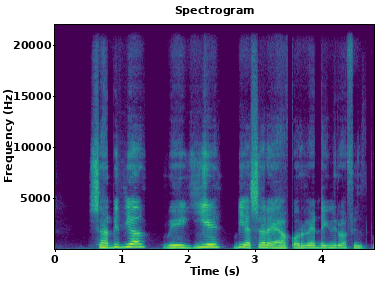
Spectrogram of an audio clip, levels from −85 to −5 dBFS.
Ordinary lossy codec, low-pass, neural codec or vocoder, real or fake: none; none; codec, 44.1 kHz, 2.6 kbps, DAC; fake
